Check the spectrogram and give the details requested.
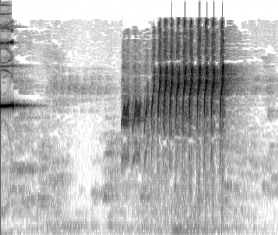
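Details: Singing flamboyan, a lure song to prompt other birds into song, described as gacor, dense ngebren style; a short high tone, a pause, then a buzzy, rapidly pulsed trill of about a dozen notes lasting one second.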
